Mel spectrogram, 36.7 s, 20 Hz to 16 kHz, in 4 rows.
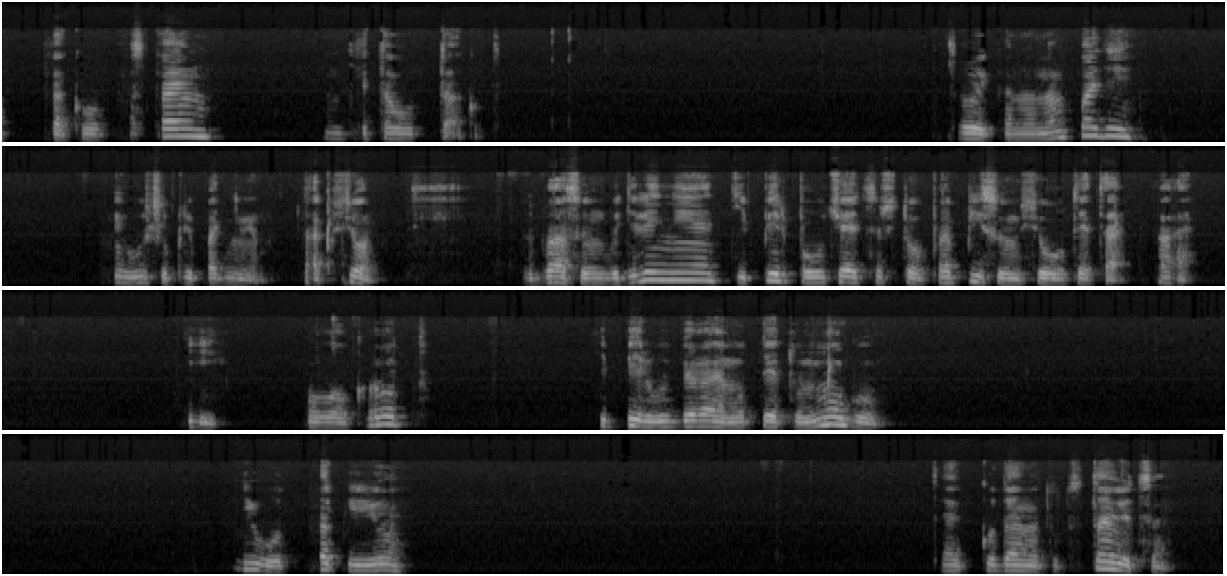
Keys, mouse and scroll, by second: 4.6 middle click, 7.1 KP_3, 8.8 g, 10.5 middle click, 11.6-12.2 scroll up 3, 12.2 scroll up 2, 12.3-12.9 scroll down 3, 12.9 click, 13.3 middle click, 17.7 a, 19.7 i, 23.8 click, 27.1 middle click, 28.8 g, 33.6 middle click, 36.4-36.6 scroll up 1.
